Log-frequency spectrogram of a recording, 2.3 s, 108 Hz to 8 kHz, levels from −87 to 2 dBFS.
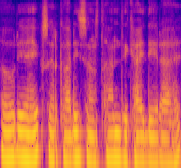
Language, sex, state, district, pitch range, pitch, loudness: Hindi, male, Uttarakhand, Tehri Garhwal, 125-135 Hz, 130 Hz, -14 LUFS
